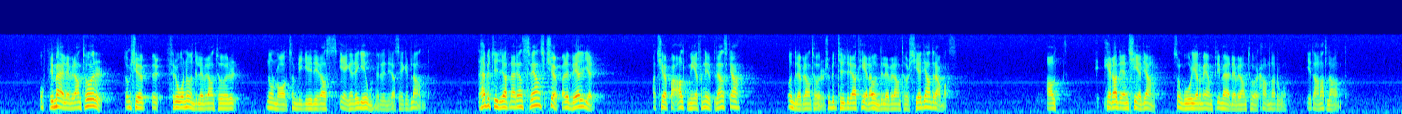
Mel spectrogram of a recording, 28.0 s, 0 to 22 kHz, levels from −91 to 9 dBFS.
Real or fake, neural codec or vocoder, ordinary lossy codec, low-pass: real; none; none; 7.2 kHz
